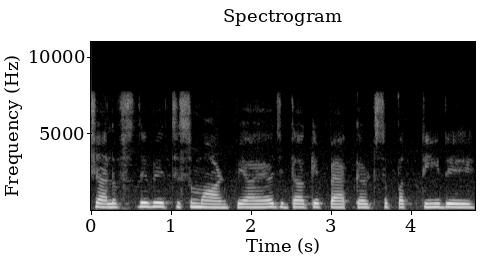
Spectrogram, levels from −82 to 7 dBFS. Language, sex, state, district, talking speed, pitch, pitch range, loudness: Punjabi, female, Punjab, Kapurthala, 150 wpm, 220 Hz, 215-230 Hz, -14 LUFS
